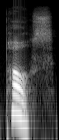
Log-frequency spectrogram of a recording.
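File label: "pulse", English; 発音 pʌ́ls パルス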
